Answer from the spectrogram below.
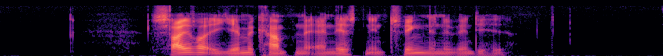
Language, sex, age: Danish, male, 42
